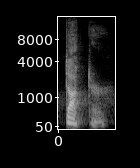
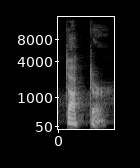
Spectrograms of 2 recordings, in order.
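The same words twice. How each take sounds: First: The second vowel is reduced to a quick schwa. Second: The same.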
